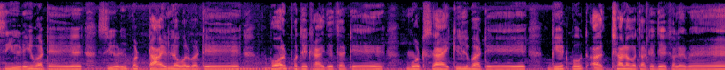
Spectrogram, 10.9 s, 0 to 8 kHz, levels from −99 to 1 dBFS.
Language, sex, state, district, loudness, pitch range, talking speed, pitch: Bhojpuri, male, Uttar Pradesh, Deoria, -31 LUFS, 135-150 Hz, 115 wpm, 140 Hz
